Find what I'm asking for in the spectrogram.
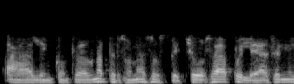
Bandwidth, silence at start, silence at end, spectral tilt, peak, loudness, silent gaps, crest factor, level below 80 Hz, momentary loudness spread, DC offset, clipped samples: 4.1 kHz; 0.05 s; 0 s; -6 dB/octave; -6 dBFS; -23 LUFS; none; 16 dB; -58 dBFS; 5 LU; under 0.1%; under 0.1%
